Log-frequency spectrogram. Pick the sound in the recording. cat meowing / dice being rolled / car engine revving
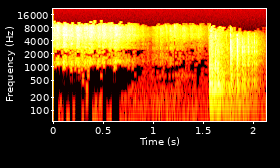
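dice being rolled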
